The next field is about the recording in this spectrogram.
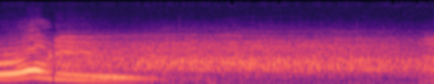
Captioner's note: crowd cheering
